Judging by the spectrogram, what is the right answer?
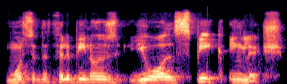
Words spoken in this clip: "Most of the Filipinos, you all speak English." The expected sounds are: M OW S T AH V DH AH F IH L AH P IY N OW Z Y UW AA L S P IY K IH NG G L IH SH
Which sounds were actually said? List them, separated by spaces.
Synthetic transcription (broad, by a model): M OW S T AH V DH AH F IH L AH P IY N OW Z Y UW AA L S P IY K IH NG G L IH SH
